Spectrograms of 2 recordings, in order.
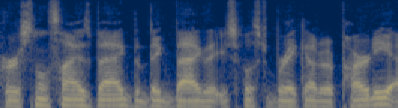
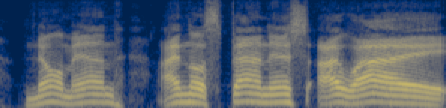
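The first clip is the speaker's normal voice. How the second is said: atrocious, booming, drawn-out, put-on Spanish-speaking accent; 9 semitones higher, 12 dB louder than usual.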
